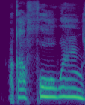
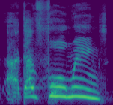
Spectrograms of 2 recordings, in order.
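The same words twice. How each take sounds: First: Four stretched and lifted, slow; stress on four. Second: I got four wings shouted high and slow; shouted insistence. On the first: Insisting he got only four wings, stretching four. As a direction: lean hard on four. Insisting on his wing count. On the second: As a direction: bellow four, drawn out. Repeating louder, shouting. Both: Acted.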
